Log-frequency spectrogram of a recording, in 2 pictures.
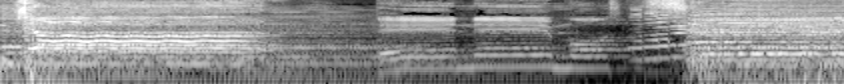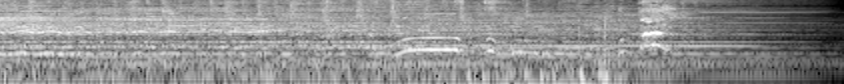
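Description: An Argentine gato folk song plays loud, with steady melodic lines over a full, rhythmic accompaniment; the music briefly thins out partway through before resuming with equal energy.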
